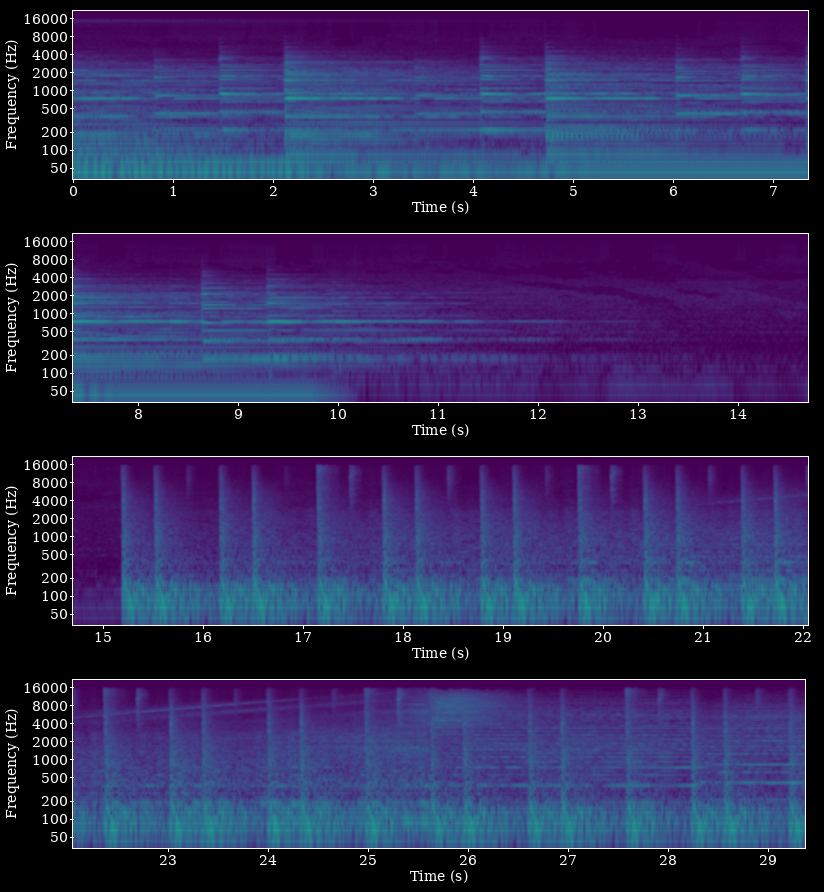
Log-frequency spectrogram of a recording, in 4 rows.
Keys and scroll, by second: 1.0 space, 1.8 space, 2.5 super+space, 2.7 super+space, 3.7 space, 9.3 super+z, 10.1 super+z, 10.2 space, 14.9 space, 18.4 space, 20.5 space, 21.1 super+space, 25.1 space, 25.5 space, 26.0 super+space, 26.6 super+space, 26.9 super+space.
